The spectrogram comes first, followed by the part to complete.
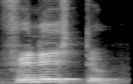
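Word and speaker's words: finished: फिनिश्ड फिनिश्ड word में एस एच का बाद इडी आया है और एस एच का उच्चारण श हुआ है। इसलिए डी का उच्चारण ट हुआ। इसलिए इसे फिनिश्ड पढ़ा जाता है।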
